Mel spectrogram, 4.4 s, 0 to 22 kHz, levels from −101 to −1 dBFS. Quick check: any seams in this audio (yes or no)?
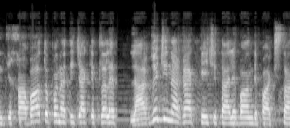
yes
